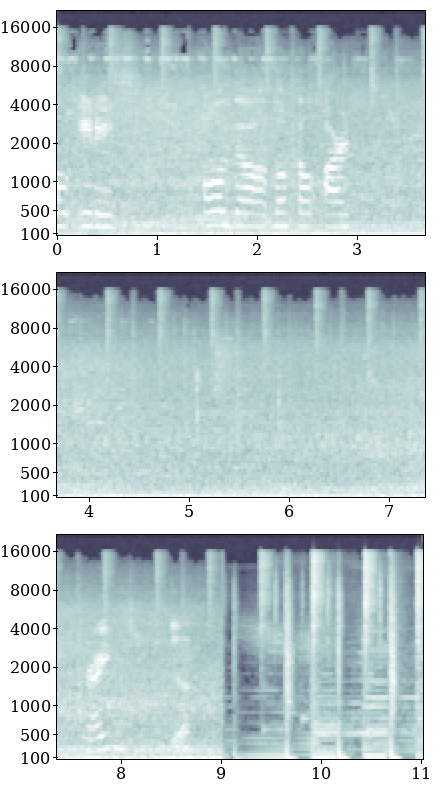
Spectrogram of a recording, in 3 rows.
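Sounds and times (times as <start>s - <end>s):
low rumble of traffic: 0.0s - 9.1s
faint background music beat: 0.0s - 11.0s.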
